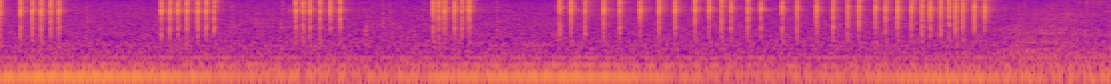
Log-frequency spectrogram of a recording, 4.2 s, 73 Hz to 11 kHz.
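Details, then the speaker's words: New Icon 1/4-inch drive flex-head ratchet being bench-tested: crisp, even bursts of rapid fine clicks as the handle swings back and forth, a smooth, healthy pawl, judged a decent, legit ratchet and compared by feel and sound with a Koken. "pay attention to this one you can hear and feel the difference but again I don't want that to detract away from this being a bargain buy for the icon because I do personally think it's a pretty legit ratchet after playing with it"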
